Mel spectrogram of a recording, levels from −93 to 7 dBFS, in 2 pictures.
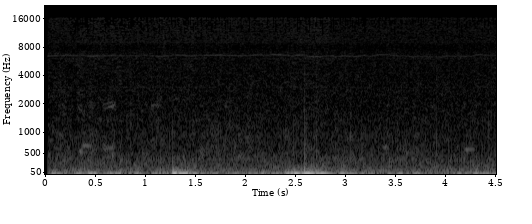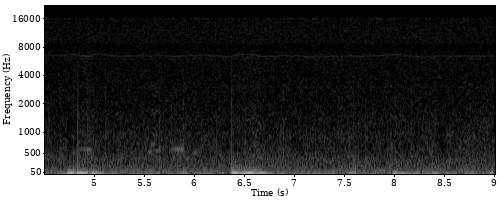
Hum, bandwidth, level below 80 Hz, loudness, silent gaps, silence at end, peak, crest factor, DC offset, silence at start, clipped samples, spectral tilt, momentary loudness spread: none; 16.5 kHz; -56 dBFS; -59 LUFS; none; 0 s; -26 dBFS; 16 dB; under 0.1%; 0.05 s; under 0.1%; -4.5 dB/octave; 6 LU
